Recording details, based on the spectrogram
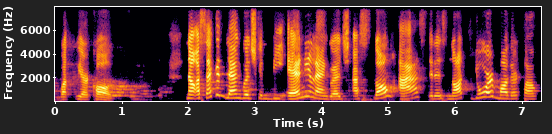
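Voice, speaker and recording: High-voiced Filipino woman teaching online. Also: fairly bright tone, poor audio. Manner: explains patiently, often checks with "okay?". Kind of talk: online class lecture. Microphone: video call.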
